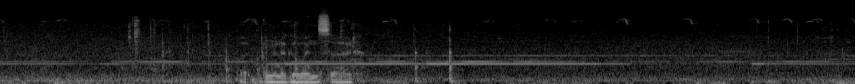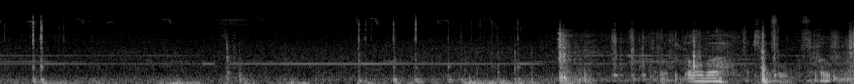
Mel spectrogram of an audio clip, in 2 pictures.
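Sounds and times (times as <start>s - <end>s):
faint high whine: 0.0s - 17.0s
parts clicking and knocking: 7.6s - 9.3s.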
